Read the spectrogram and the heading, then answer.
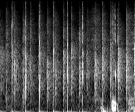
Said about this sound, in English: One more round of applause for the You Should Know podcast team accomplishing the first headlining live show.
